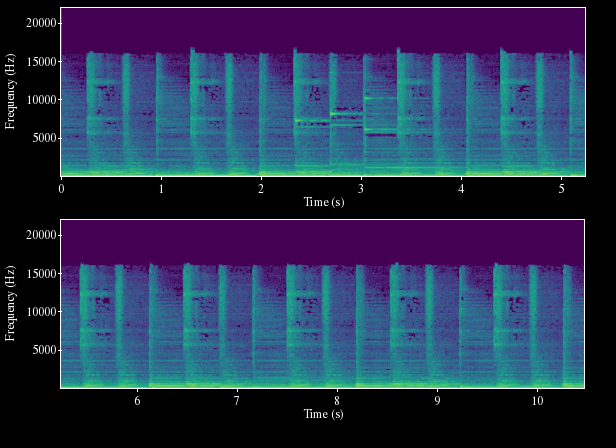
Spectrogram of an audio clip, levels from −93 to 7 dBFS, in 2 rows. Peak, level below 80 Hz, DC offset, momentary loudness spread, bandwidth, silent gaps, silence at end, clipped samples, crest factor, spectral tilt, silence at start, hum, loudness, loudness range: -2 dBFS; -16 dBFS; under 0.1%; 5 LU; 16.5 kHz; none; 0 s; under 0.1%; 12 dB; -6.5 dB/octave; 0 s; none; -16 LUFS; 3 LU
